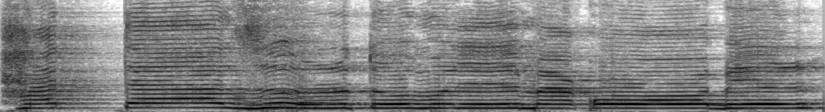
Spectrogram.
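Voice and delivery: زرتم with a hissing, whistled za; slow recitation with sharp za. Shown as a demonstration. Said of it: "زا کو ادا کریں تو وسل یعنی سیٹی کی آواز".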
